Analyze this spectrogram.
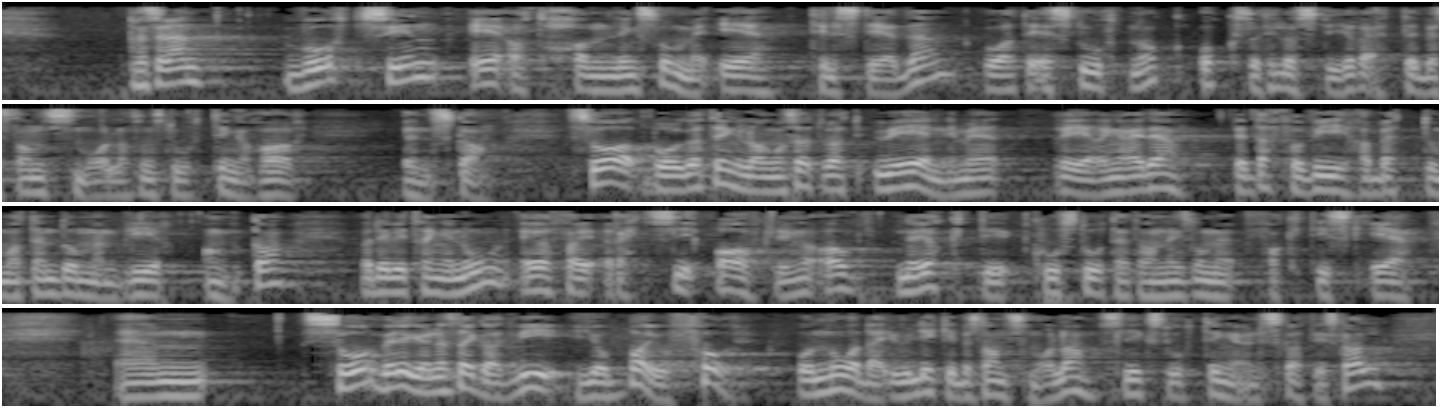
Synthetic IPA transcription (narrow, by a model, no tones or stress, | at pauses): pʰɾɛsɪd̪ɛnt̪ʋɔɾt̪syːnɛɾʔɑt̪hɑnd̪lɪŋsɾʊmːə̰ʔɛɾt̪ʰɪlst̪eːd̪əɔɑt̪̚d̪ɛæʂt̪uːɾt̪nɔkːɔksɔt̪ʰɪlɔst̪yːɾəɛt̪ːəbəst̪ɑnsmoːlɑsɔmst̪uːɾt̪ʰɪŋːəhɑɾ | œnskɑ̰sɔbɔɾɡət̪ʰɪŋːəlɑŋɔsɛt̪ʋæɾt̪ʉeːnɪmɛ | ɾɛjeːɾɪŋɑɪd̪ɛːd̪̥ɛæɾd̪æɾfɔɾʋɪhɑɾbɛt̪ːʊmɑt̪̚d̪ɛnd̪ɔmːənblɪɾʔɑŋkɑ | ɔd̪ɛʋɪt̪ʰɾɛŋːəɾnuːæɔfɑɪɾɛt̪slɪʔɑːʋkʰlɪŋːə̰ʔɑʋnœʏɑkt̪ɪkʰʊɾst̪uːɾt̪̚d̪ɛt̪ːəhɑnɪŋsɾʊmːəfɑkt̪ʰɪskɛ | sɔʋɪljɛɡʉnːəst̪ɾeːkɑɑt̪ʋɪjɔbːəɾjʊfɔɾɔnoːd̪æɪʔʉːliːkəbəst̪ɑnsmoːləɾʂliːkst̪uːɾt̪ʰɪŋːə̰ʔœ̰nskəɾɑt̪ʋɪskɑl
